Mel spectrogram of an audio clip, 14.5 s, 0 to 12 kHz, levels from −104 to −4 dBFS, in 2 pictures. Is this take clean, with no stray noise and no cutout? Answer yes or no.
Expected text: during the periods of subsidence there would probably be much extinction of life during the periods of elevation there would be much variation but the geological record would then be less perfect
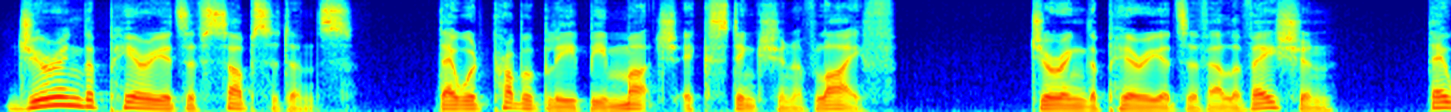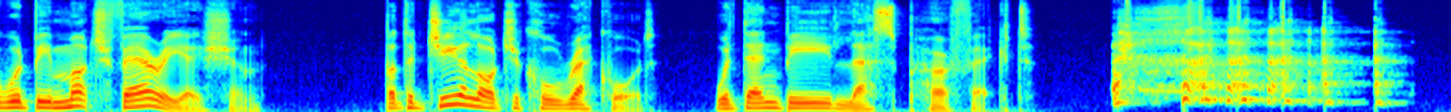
no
